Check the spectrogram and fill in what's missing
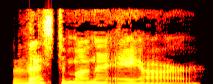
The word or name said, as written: vestmannaeyjar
